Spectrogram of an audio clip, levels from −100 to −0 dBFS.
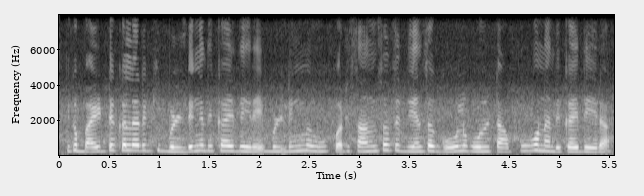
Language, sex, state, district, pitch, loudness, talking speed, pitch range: Hindi, female, Chhattisgarh, Raigarh, 270 Hz, -16 LUFS, 215 wpm, 250-295 Hz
